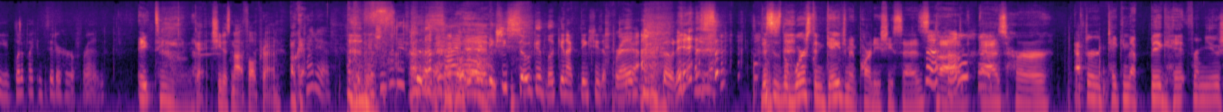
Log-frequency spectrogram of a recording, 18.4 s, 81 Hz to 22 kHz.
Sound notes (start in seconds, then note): 5.2 players talking and laughing; 5.5 imitates explosion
